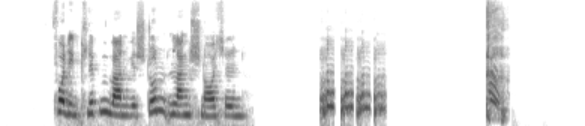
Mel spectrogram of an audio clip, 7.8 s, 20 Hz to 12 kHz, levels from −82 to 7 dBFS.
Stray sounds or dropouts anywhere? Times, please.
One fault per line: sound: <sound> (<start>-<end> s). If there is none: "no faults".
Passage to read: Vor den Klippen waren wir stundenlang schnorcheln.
sound: laugh (4.3-5.1 s)
sound: cough (6.5-6.8 s)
